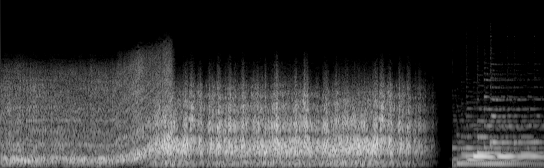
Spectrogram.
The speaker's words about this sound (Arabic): السائق قال للأطفال: أهلا وسهلا بكم في الطبق الطائر. ثم طار.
